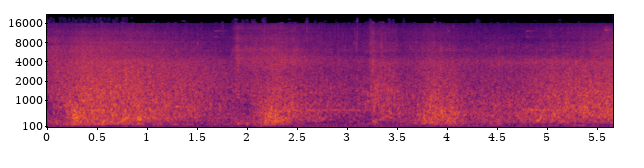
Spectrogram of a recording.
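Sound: ocean waves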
